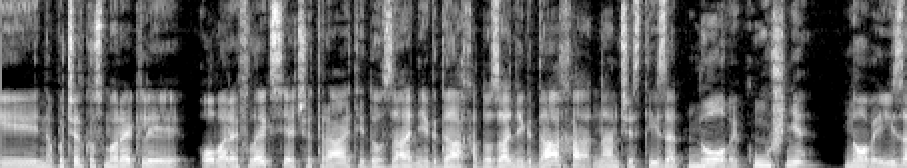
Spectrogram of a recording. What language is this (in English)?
Croatian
